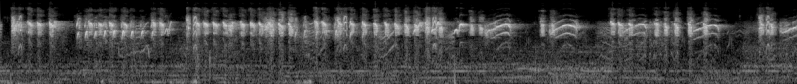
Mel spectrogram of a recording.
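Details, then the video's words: Sunbird in Vietnam, a recording used for trapping: a rapid run of thin, high, buzzy chips and trills in bursts, with a few sharp rising-falling notes near the end. "Tiếng Chim Ốc Mít"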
